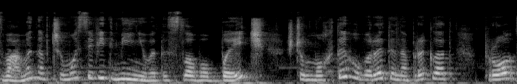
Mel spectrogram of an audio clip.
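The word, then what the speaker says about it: być: яке польською перекладається як бич бич з першого уроку ви вже знаєте що ц з рискою читається як ч бич бич І наприклад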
